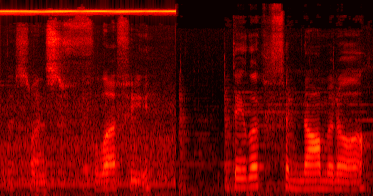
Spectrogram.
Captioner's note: none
